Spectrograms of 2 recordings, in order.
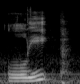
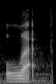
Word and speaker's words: Leap: So it's spelt Leap Castle. – Okay. – L-E-A-P. But I read somewhere that it's pronounced Lep. – Huh. – Like Lep Castle.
